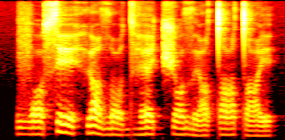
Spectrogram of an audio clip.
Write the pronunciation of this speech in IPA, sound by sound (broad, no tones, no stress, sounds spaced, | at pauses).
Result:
v ɔ s e h ɨ ðˤ o dʱ ɛ t͡ʃ ɔ ð ɘ tˤ a tˤ e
